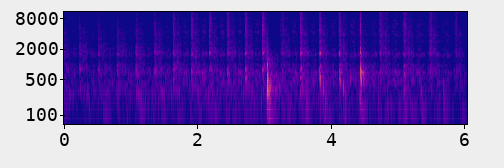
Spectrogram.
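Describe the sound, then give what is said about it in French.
A knife finely minces washed basil leaves, stacked and rolled up, on a cutting board, making a steady run of crisp, quick taps, roughly two or three per second, with a couple of sharper knocks and no talking. “Je les enroule pour me permettre d'émincer très finement.”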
